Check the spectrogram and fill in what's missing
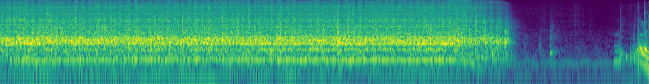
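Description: A blender roars steadily and loudly while chopping pine nuts for a pumpkin risotto, running for about ten seconds before cutting off abruptly into near silence with a faint hum and a couple of small clicks.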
